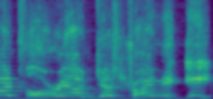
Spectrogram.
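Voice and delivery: very high, squeaky, silly hand-puppet voice. Speaker retells answering teachers who yelled at lunch, talking as a puppet. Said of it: "I would only talk as a puppet and be like".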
